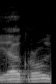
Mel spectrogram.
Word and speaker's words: Yagro: Yagro. It's spelled Y-A-G-R-O.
